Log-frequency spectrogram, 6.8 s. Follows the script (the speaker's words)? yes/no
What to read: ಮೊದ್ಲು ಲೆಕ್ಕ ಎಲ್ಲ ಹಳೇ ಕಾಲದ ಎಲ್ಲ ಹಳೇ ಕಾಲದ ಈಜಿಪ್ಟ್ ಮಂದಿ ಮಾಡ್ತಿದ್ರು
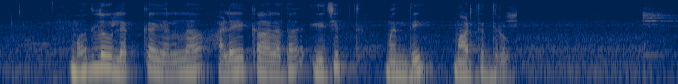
no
